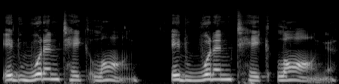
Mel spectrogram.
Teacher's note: 이 d는 약간 굴러가는 느낌으로 발음해요. 그래서 would wouldn't 이렇게 리을 비슷하게 소리 내시면 됩니다.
